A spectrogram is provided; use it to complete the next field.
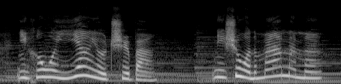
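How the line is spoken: Sighing, apologetic. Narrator (Chinese): 企鹅太太叹了一口气

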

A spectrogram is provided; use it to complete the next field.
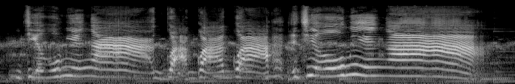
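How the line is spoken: Loud cries for help. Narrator (Chinese): 他们大声呼叫

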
